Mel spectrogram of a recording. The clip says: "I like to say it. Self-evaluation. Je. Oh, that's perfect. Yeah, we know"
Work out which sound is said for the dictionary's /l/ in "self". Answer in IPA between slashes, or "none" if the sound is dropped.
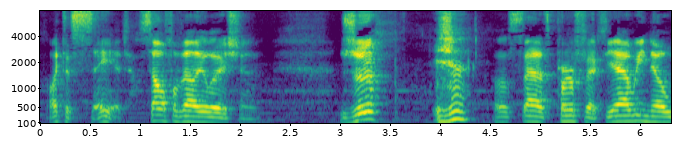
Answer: /l/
